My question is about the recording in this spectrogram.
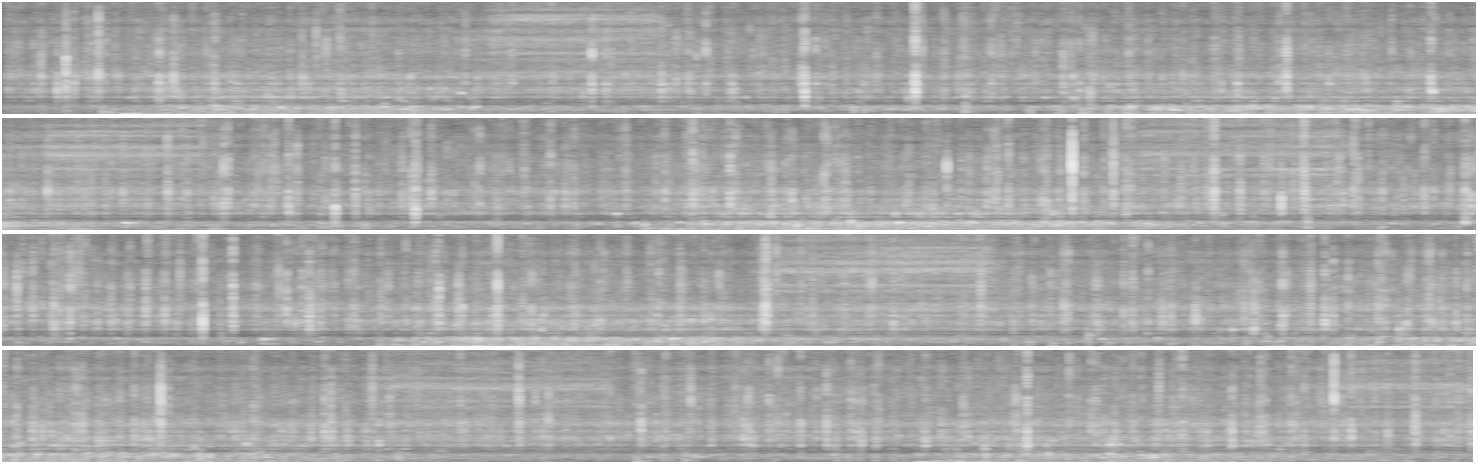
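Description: Water rushing and swirling, heard underwater: a muffled low rush that swells and fades about every five seconds, with many faint clicks throughout.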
